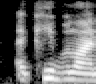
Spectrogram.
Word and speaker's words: Alkebulan: Akibalan is spelled Alkebulan.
